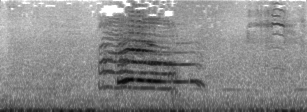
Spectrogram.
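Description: A kitten mews loudly and close by.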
